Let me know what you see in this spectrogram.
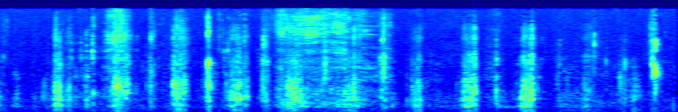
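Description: Close-up crunching and chewing of kkakdugi, cubed radish kimchi: a run of sharp, irregular crunches, thickest about two seconds in.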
